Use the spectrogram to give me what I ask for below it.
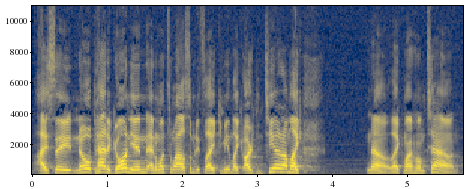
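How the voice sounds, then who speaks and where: A man's voice: high-pitched, fast talker, sharp tone. A young man from southern Arizona performing a comic slam poem on a live stage with a wry storytelling rhythm. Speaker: slam poet. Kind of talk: performance poetry.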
